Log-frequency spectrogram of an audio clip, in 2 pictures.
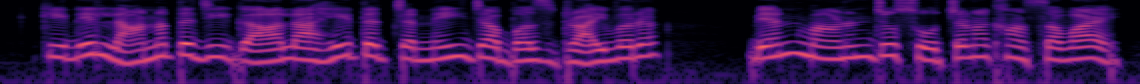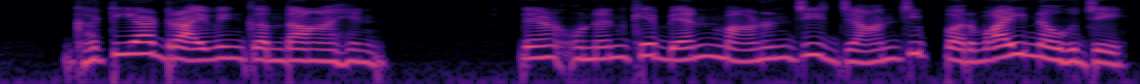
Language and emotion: Sindhi, disgusted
